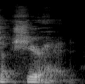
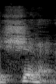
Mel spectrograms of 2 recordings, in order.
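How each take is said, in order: First: Sheerhead said with a long ee and an r, the way it was misspelled; mock the misspelling sheerhead, slightly lower; misspelled version. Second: Shithead said the right way, shit plus head; correct spelling. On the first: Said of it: "not sh-, sheerhead". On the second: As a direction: say shithead, the intended word. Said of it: "It's supposed to be shithead". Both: Shown as a demonstration.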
